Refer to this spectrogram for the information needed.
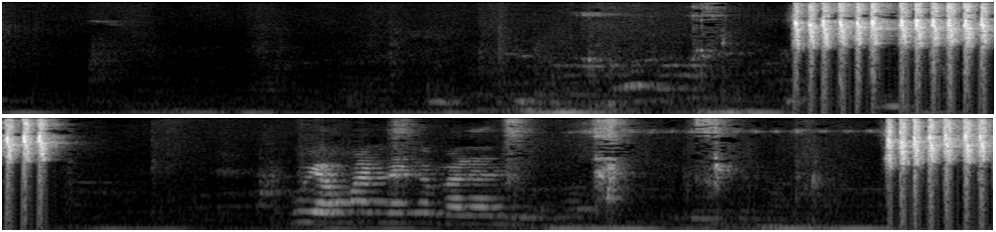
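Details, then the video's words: Cucak cungkok song in 'tembakan' style: low humming background, then a loud burst of rapid dry clicks, a short run of soft warbled whistles, and another clicking rattle at the end. "masteran cucak cungkok gacor full tembakan"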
